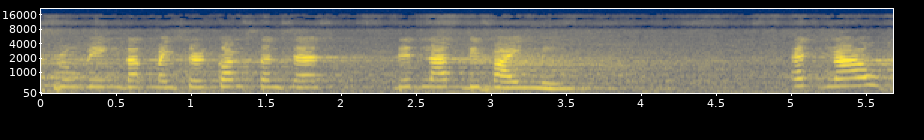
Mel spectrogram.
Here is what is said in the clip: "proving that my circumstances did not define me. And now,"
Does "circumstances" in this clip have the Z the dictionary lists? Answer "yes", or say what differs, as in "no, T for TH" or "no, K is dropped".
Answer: no, S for Z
